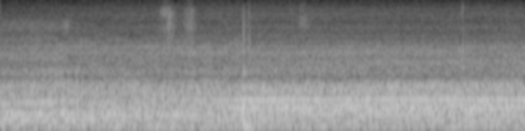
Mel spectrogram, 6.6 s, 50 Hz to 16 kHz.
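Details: Late-1960s General Electric HD-8C bonnet hairdryer, bought second-hand and tested running: soft, steady airy hiss with a faint low hum, no rattles or speed wobble; very quiet, heat warm on hot, normal running.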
